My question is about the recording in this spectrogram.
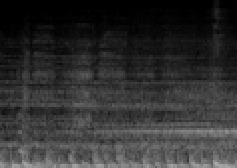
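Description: Suspense film score: a low rumbling drone, with a steady higher tone coming in about halfway.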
